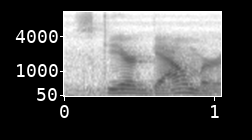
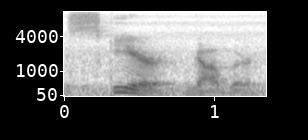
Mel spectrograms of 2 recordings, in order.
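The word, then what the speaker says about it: Skyrgámur: On December 19th, Skier Galmer is coming to your house. His name roughly translates to Sky gobbler. Uh, and I just realized I'm pronouncing that wrong. It's actually skier gobbler.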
